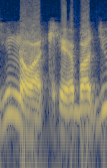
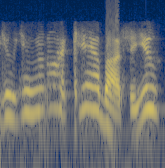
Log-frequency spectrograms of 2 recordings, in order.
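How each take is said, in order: First: It is said in a plain, casual buddy tone. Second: It is said in a soft, mushy, sentimental tone. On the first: It is friendly talk between male friends. "But I said it without, like I would say it to my partner and the man" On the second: It is tender talk to a woman. "I had to put on Lifetime voice"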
